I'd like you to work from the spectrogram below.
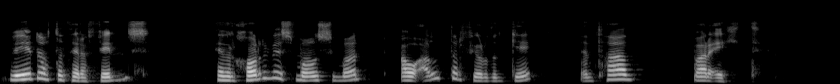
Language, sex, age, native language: Icelandic, female, 30-39, Icelandic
